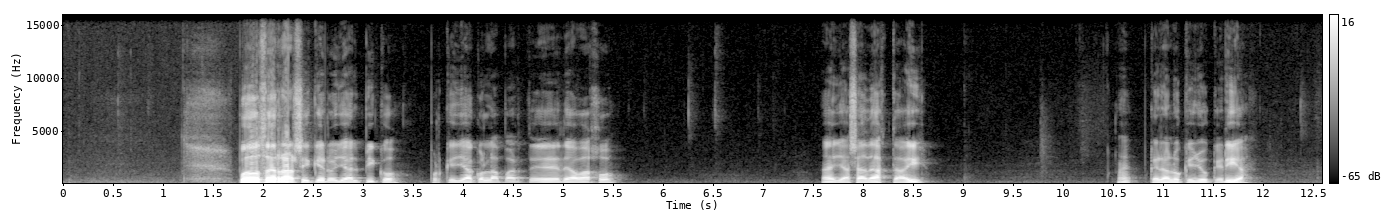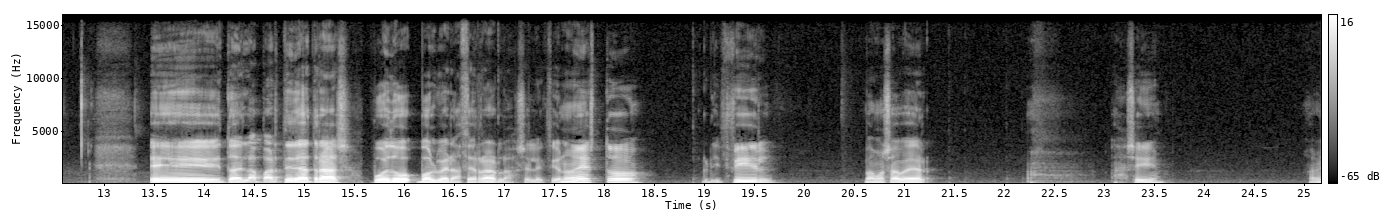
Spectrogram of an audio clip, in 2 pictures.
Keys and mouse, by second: 1.9 ctrl+Tab, 4.7 KP_Divide, 5.6 z, 6.9 Tab, 9.0-12.8 drag, 12.8 Tab, 14.6 KP_Divide, 16.5-18.9 drag, 17.6 shift+q, 18.9-20.0 middle drag, 20.4 F6, 21.6-24.1 drag, 23.6-25.1 middle drag.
